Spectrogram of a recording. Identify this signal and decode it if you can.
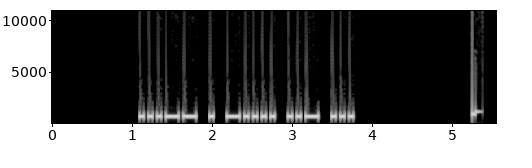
Morse code, heard as a keyed tone, about 22 wpm, 700 Hz. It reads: 3E6US
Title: Code Groups - 5 Letter:Numbers - 22wpm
